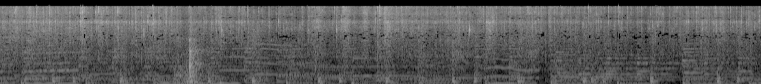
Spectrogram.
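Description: A cabbage, onion and egg patty mixture sizzling in hot oil in a nonstick frying pan, with a silicone spatula pressing and pushing it into shape against the pan.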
